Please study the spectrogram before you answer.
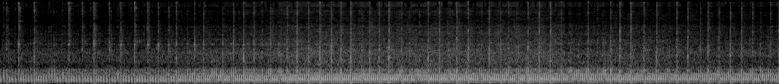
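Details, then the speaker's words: Husqvarna chainsaw that wouldn't start, after turning both L and H carburetor screws out slightly to richen it and stop stalling: steady high revs with a crisp, even beat, no bogging; normal running. "in the end i turned both screws out just a little bit so the carburetor would deliver more fuel to the engine and not stall out"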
